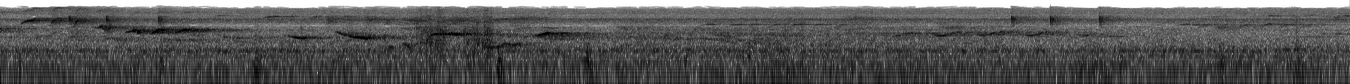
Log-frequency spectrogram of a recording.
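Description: Forest birds calling over a steady, high insect drone: a flurry of short chirps and falling whistles in the first few seconds, then fewer calls.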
